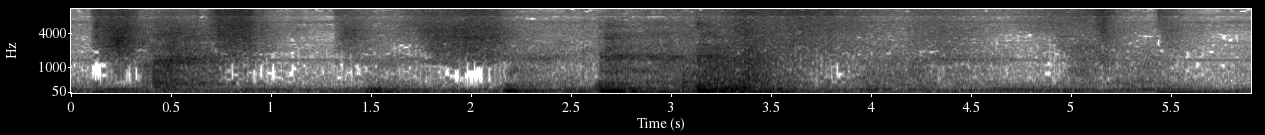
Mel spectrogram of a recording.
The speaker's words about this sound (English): No, it's okay. I wanted to see if this chair would fit through the door.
